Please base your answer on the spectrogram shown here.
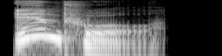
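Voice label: "ampule", British English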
